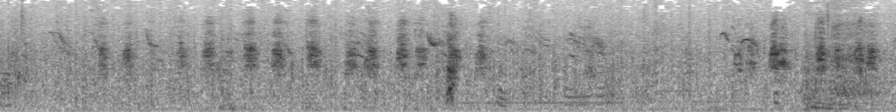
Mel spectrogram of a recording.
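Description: Ducks quacking repeatedly in a lively, overlapping series at moderate distance, with chickens sharing the yard, the calls continuing steadily throughout with no talk over them.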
